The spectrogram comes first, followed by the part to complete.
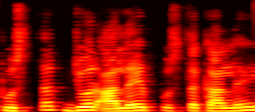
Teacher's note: यानी अ और आ मिलकर आ होता है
